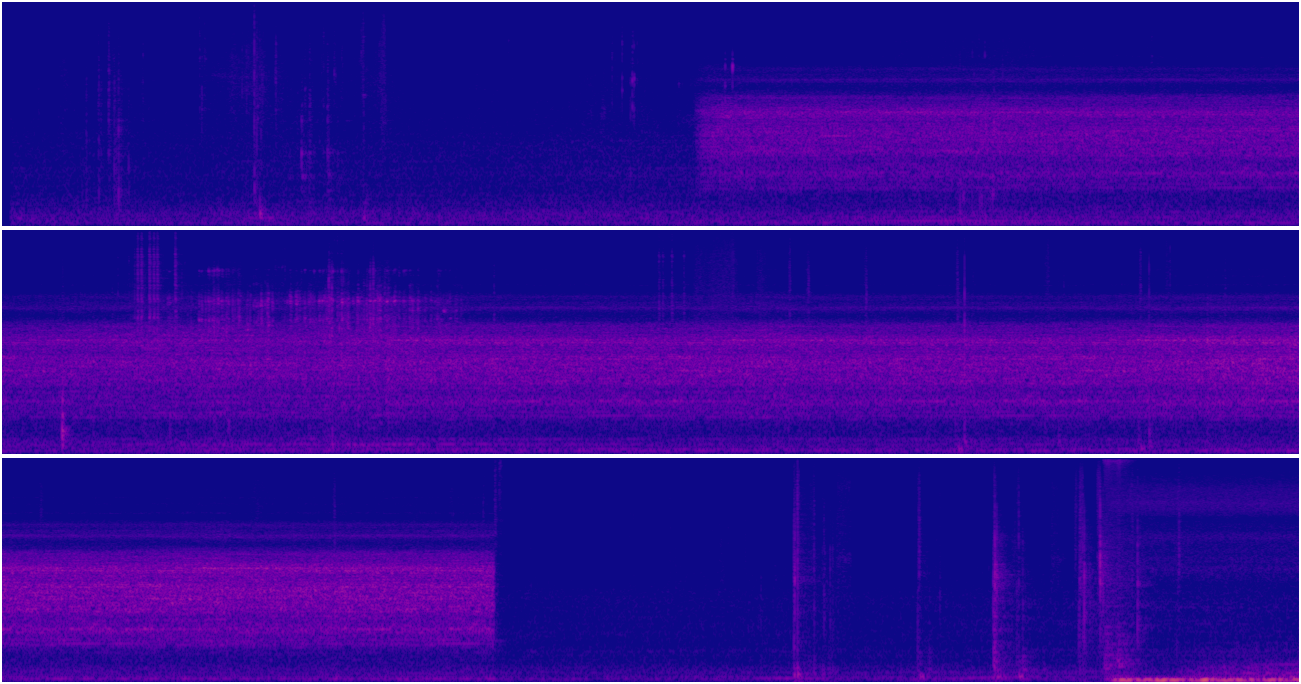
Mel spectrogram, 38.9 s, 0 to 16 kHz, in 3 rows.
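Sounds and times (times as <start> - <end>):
faint clicks: 7.0 - 30.9
television static hiss: 7.0 - 30.9.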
